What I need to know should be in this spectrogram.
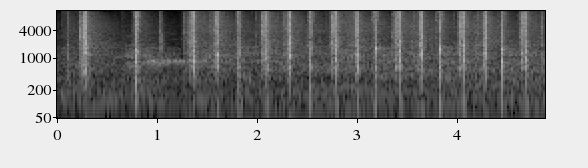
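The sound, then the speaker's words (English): Many sharp clicks from a Rampage foam dart blaster being fired and reloaded, coming in a fast, steady rhythm with crisp, bright snaps. No one speaks. “So my favorite blasters is probably the Rampage, mostly because you can get a lot of shots in and they're fun to use. They sound pretty good, like the reloading, loading the magazines.”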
